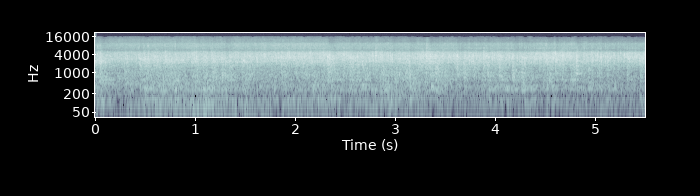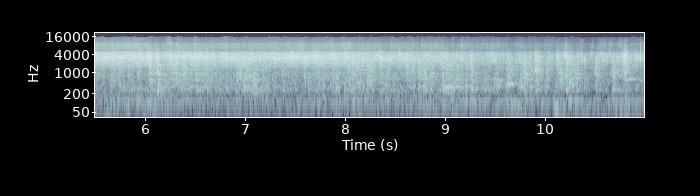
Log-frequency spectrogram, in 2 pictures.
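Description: Crushed rock pouring from a wheel loader's bucket into a steel dump trailer: a continuous rush of stones landing first on the bare steel bed, then on the growing pile.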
